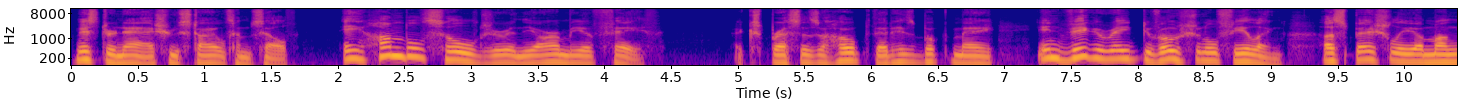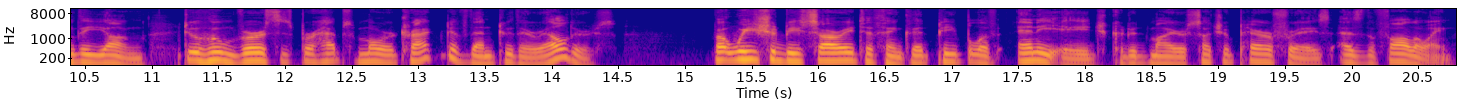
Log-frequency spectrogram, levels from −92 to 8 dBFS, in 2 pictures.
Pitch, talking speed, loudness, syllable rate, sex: 140 Hz, 165 wpm, -20 LUFS, 5.2 syllables/s, male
